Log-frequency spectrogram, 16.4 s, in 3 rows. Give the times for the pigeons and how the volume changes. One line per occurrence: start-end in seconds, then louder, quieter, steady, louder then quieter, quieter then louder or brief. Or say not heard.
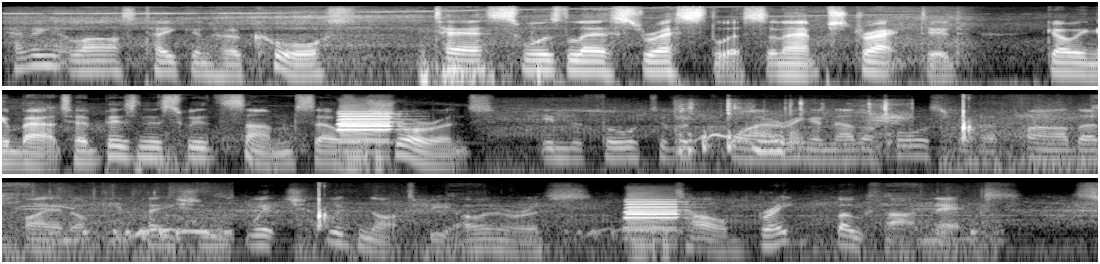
8.8-16.0 quieter.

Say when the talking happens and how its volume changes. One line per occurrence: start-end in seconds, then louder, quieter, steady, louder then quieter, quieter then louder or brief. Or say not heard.
0.0-16.3 quieter.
